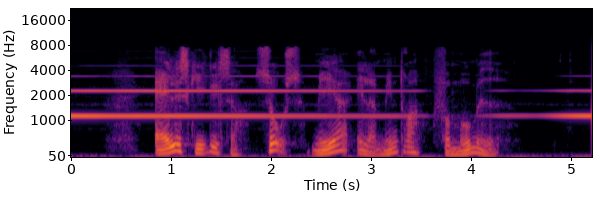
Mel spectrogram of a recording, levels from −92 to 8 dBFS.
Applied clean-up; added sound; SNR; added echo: none; Wind instrument, woodwind instrument; 2 dB; none.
